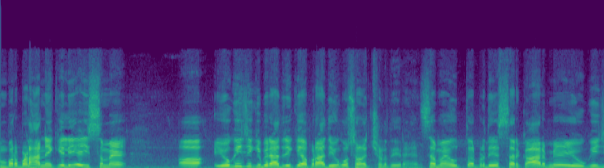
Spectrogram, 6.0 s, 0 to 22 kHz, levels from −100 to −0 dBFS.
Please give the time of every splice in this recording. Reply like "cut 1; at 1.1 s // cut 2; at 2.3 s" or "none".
cut 1; at 4.2 s

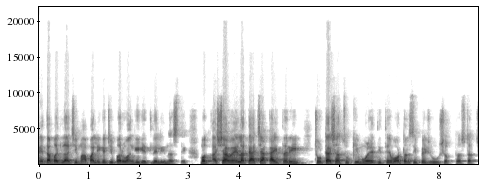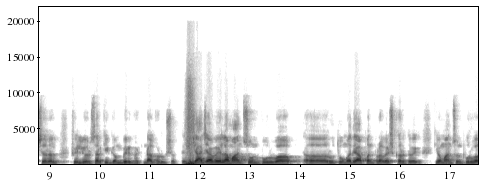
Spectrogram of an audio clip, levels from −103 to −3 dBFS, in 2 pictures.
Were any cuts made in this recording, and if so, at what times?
cut 1; at 11.6 s

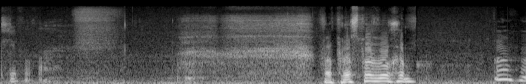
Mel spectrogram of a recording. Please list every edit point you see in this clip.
cut 1; at 4.3 s

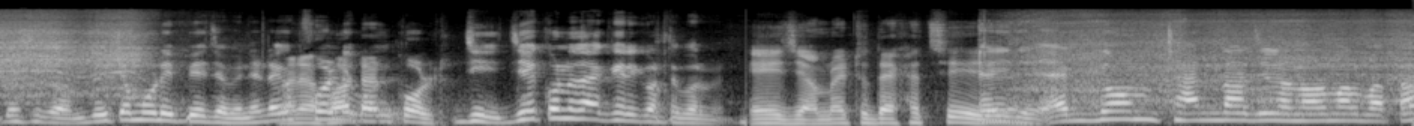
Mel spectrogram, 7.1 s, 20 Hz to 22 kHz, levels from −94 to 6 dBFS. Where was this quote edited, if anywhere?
cut 1; at 3.6 s

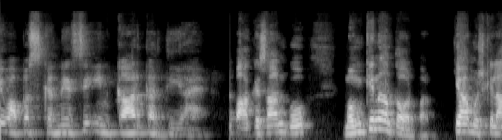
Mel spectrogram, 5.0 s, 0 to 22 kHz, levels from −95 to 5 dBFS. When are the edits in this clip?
cut 1; at 2.6 s

